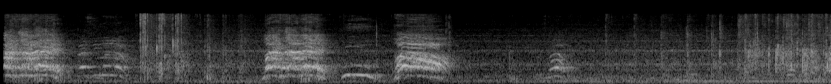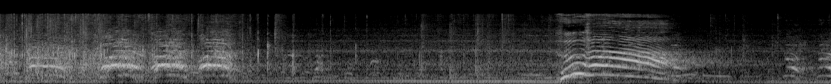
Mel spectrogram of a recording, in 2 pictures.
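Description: A group of young men shout and chant in unison outdoors.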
